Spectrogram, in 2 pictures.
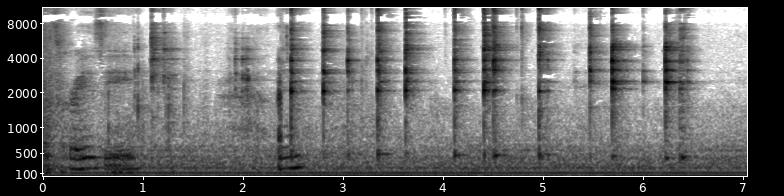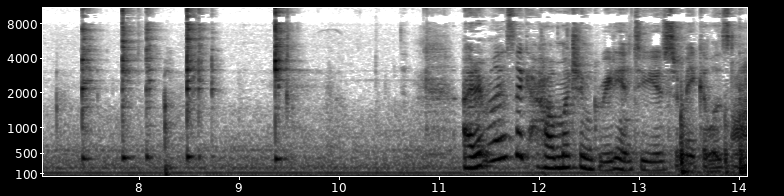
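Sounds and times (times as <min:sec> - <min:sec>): metal spoon clinking in glass jar: 0:02.5 - 0:06.6, 0:07.4 - 0:08.8, 0:09.4 - 0:09.6.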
